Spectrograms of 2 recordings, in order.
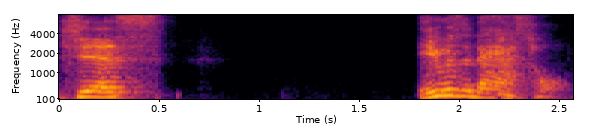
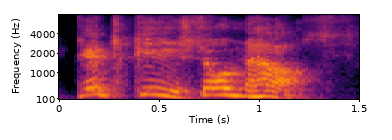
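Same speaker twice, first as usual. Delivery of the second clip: put-on high barked order from the old man; mock old-man command, pitched up; grandpa ordering; 9 semitones higher than usual. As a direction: imitate grumpy grandpa giving orders. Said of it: "looks at him and says".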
